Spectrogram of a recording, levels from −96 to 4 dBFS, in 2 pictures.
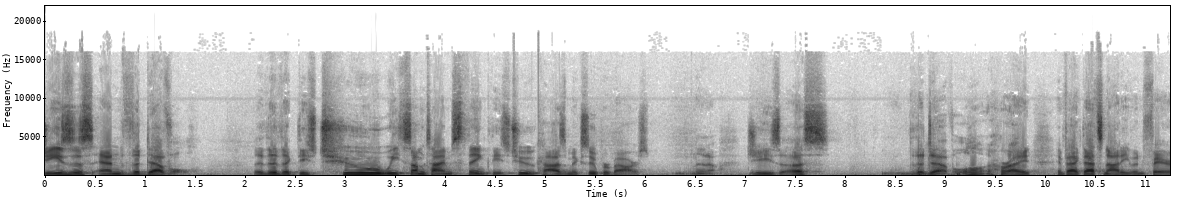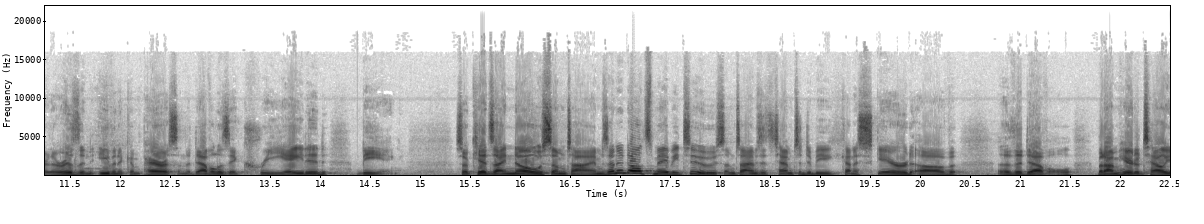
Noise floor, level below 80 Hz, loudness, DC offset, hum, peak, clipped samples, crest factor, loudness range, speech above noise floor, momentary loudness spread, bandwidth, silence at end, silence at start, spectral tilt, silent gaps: -43 dBFS; -50 dBFS; -15 LUFS; under 0.1%; none; 0 dBFS; under 0.1%; 16 dB; 6 LU; 28 dB; 13 LU; 17 kHz; 0 s; 0 s; -4 dB/octave; none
